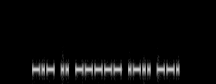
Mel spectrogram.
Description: Morse code, heard as a keyed tone, about 63 wpm, 700 Hz. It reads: KI0LG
